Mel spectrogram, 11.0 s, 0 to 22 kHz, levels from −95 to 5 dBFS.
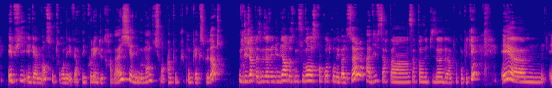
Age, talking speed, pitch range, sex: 20-39, 280 wpm, 180-240 Hz, female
